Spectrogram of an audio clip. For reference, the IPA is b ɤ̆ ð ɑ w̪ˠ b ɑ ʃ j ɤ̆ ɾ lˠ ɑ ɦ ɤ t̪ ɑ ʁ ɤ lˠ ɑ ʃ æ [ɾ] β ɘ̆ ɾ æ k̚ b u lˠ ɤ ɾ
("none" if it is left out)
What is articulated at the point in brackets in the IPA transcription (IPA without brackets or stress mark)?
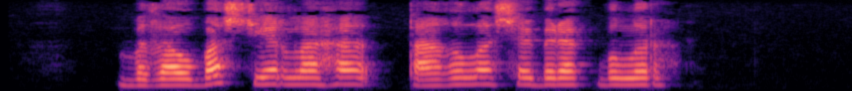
none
